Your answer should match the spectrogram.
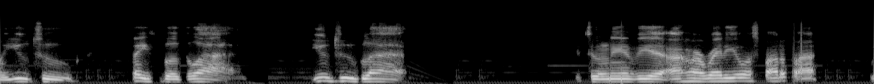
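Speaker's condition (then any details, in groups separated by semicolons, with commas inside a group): No condition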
